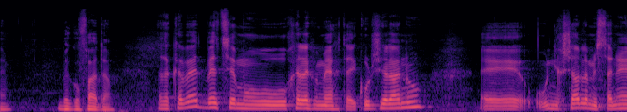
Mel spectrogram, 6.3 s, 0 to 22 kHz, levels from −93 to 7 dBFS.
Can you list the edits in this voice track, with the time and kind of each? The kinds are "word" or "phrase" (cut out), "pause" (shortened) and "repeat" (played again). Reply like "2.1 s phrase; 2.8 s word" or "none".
none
